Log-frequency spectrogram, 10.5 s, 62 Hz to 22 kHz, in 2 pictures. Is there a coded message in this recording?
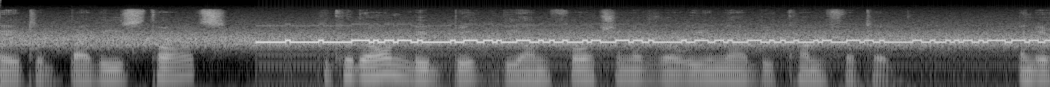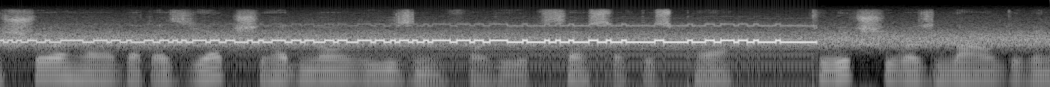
Yes: RTTY (45.45 baud, 170 Hz shift) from 1.3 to 9.3 s, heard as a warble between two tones, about 1360 Hz centre, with radio static, fading, a narrow filter and speech in English. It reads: AGN? AGN? PSE RPT UR CALL DE OK0VU K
